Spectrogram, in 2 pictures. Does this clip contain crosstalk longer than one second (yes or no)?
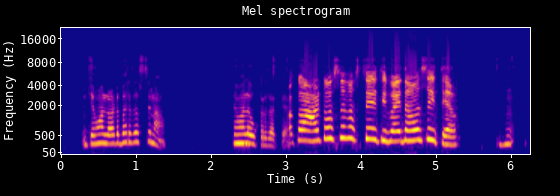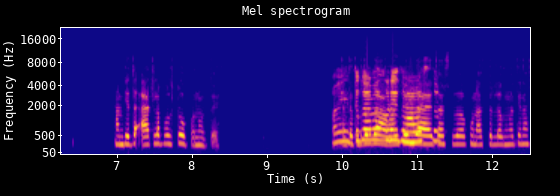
yes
